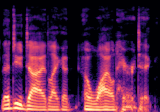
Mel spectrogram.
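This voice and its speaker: A man, a worship leader, talking in a casual podcast chat, affirming the other speaker and getting animated as he makes his points. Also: sits low, moderate pace, no echo, clean studio sound. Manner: affirming, gets animated when making a point.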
